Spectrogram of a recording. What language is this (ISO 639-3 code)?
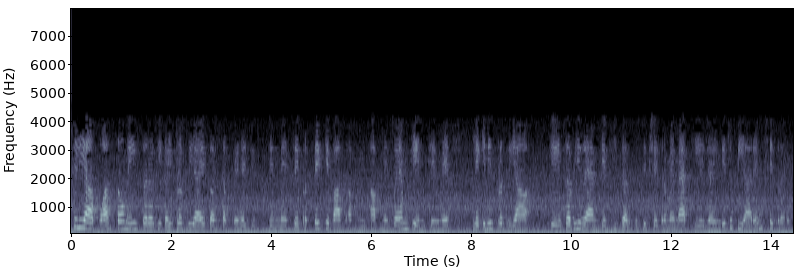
hin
